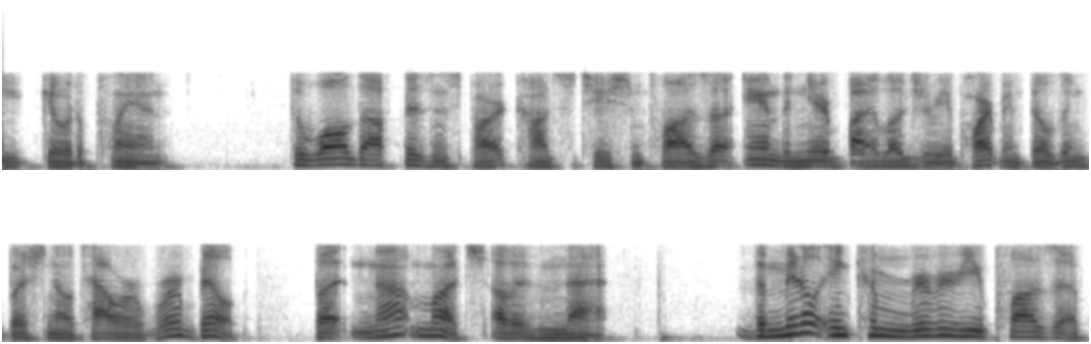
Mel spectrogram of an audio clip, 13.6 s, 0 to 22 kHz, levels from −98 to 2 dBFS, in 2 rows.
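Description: Right after "and the", at about 5.26 s, there's VoIP packet loss concealed by the speech codec. About 40 ms of audio went missing, which fits two 20 ms frames. The decoder extrapolated from its last pitch and filter state, so the sound smears and fades until about 5.49 s, just before "apartment building" comes back.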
